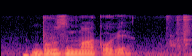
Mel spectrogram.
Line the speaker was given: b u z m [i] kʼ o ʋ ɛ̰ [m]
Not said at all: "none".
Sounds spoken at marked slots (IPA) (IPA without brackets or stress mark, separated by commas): a, none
